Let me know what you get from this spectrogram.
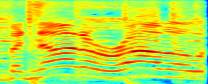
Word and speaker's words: Bananarama: So, it's important to remember that in the Queen's English, the word banana is pronounced with the same vowel sound throughout. So we should pronounce Bananarama that way too, or we'll turn their little joke into a nasal Midwestern horror.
